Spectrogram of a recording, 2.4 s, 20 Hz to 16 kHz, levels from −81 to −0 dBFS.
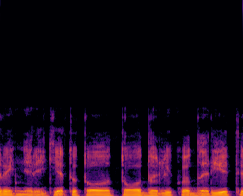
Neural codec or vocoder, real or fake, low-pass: codec, 16 kHz, 8 kbps, FreqCodec, larger model; fake; 7.2 kHz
